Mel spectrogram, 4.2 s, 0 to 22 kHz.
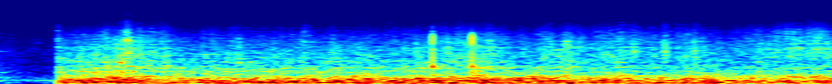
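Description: Cab noise of a 28 ft Class C motorhome driving on a bumpy dirt road: a steady rumble of the engine, tyres and body that begins abruptly just after the start.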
